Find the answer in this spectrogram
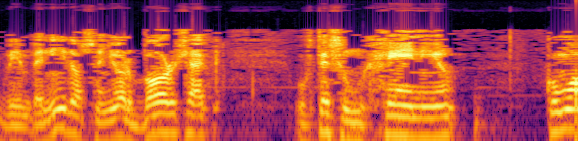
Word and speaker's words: Dvořák: de Antonín Leopold Dvořák, que se escribe D-V-O-R-A-K. En la R hay un acento a la francesa y en la A un acento al español. Bueno, en fin, Dvořák. Todos le dicen Dvořák, bienvenido señor Dvořák, usted es un genio.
